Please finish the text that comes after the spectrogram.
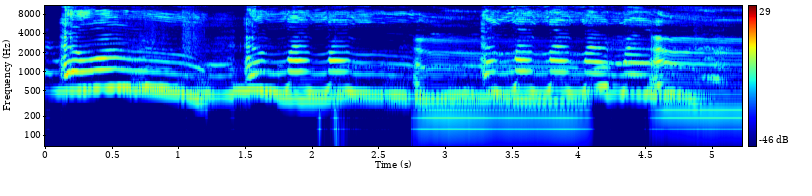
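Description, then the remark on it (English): An office dog howls loudly in long, wavering tones, with people seemingly howling along to imitate it. Several overlapping howls rise and fall continuously for about five seconds. “If we howl, he'll howl.”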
